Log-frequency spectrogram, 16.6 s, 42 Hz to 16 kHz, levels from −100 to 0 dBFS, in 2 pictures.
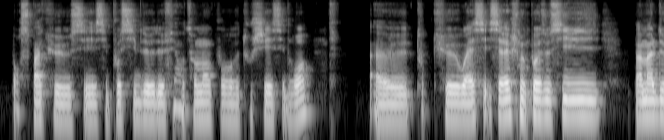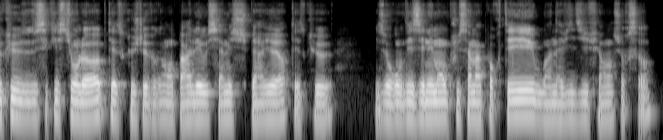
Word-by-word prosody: pense - - -6
pas 105 - +1
que 100 -2 -3
c'est 100 +1 -3
c'est 100 - -5
possible 110 0 -3
de 105 -1 +4
de 105 0 +1
faire 170 +11 -9
autrement 110 -6 -2
pour, 105 -2 -5
heu, 100 - -6
toucher 105 - -3
ces 105 - -8
droits. 125 +8 -1 0.8
Heu, 100 0 +1
donc, 150 +10 -20 0.2
heu, 105 0 +5
ouais, 105 0 +5
c'est - - -1
c'est 115 - +3
vrai 120 - +7
que 125 - -5
je 125 - +1
me - - -2
pose 120 -1 +5
aussi 115 0 +1 0.3
pas 115 - +2
mal 115 0 +5
de 115 - +2
ques 130 - -5 0.3
de - - -3
ces 110 - -2
questions-là. 115 -1 +4
Peut-être 115 - -2
que 110 - -4
je 105 0 -4
devrais 100 +1 -6
en 105 -1 -4
parler 105 +2 +2
aussi 105 -1 -1
à 105 - -3
mes 110 - 0
supérieurs 105 +1 -1
peut-être - - -6
qu'ils 105 +1 -6
auront 105 0 +3
des 110 0 +1
éléments 110 0 +4
en - - +1
plus 115 -1 -6
à - - +3
m'apporter 115 +2 +2
ou 105 -1 -2
un 105 0 -3
avis 105 +1 -4
différent 105 0 -7
sur - - -11
ça. 135 +2 -7
105 Hz, 215 wpm, -22 LUFS, 105-115 Hz, 0.8 s, vrai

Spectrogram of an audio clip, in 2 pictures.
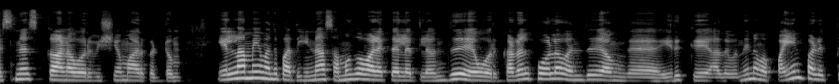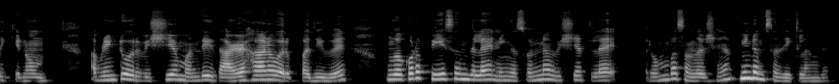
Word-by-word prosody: பிஸ்னெஸ்க்கான 240 0 +3
ஒரு 180 -1 -1
விஷயமா 195 +1 -3
இருக்கட்டும். 165 -1 -7 0.5
எல்லாமே 290 +3 +7
வந்து 245 -1 +1
பாத்தீங்கன்னா 200 +2 +1
சமூக 215 +5 -1
வலைத்தளத்தில 190 -4 +2
வந்து 195 +7 0 0.3
ஒரு 170 -2 -1
கடல் 230 +6 +3
போல 255 0 +4
வந்து 210 +1 -3 0.2
அங்க 175 -2 -9 0.4
இருக்கு. 205 -2 -5 0.2
அத 165 - -6
வந்து 215 +8 -6
நாம 215 -5 +1
பயன்படுத்திக்கணும் 205 - -2 0.5
அப்டின்ட்டு 210 +5 -1
ஒரு 200 - -7
விஷயம் 210 +5 -3
வந்து 180 +3 -7
இது 175 - -7
அழகான 200 +5 +2
ஒரு 170 - -5
பதிவு. 165 +1 -5 0.5
உங்க 230 +1 +1
கூடப் 290 +1 -1
பேசனதுல 240 -3 0 0.2
நீங்கச் 185 -2 -7
சொன்ன 215 +5 -4
விஷயத்துல 195 -2 -8 0.5
ரொம்ப 215 +8 -6
சந்தோஷம். 170 +5 -6
மீண்டும் 285 -5 +4
சந்திக்கலாங்க. 155 -2 -11
200 Hz, 135 wpm, -23 LUFS, 180-230 Hz, 0.5 s, எல்லாமே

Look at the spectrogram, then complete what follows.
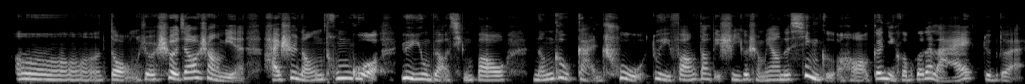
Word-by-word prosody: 嗯。 225 -5 +1 0.3
懂， 205 -3 +1
就 235 -3 +2
社 265 0 +7
交 290 +3 +3
上 265 -8 +1
面 160 -2 -3 0.2
还 205 - +2
是 290 +7 +4
能 205 +1 -2
通 285 +4 +2
过 270 -4 +2 0.2
运 295 -3 +6
用 245 -2 +1
表 225 - -3
情 210 - -6
包， 200 -1 +1 0.3
能 220 +2 -1
够 300 0 0
感 265 +2 -6
触 265 -10 -2
对 250 -7 -1
方 205 +3 -2
到 255 - -3
底 - - -9
是 230 - -3
一 - - -6
个 230 - +1
什 220 - -4
么 190 - -7
样 210 +1 -3
的 220 - 0
性 310 - +5
格， - - -7
吼， - - -6
跟 270 0 +4
你 240 - 0
合 205 - -5
不 205 - -10
合 240 - +1
得 285 - +2
来， 145 - -2
对 220 - -3
不 200 - -12
对？ - - -6
230 Hz, 265 characters per minute, -20 LUFS, 210-265 Hz, 0.3 s, 社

